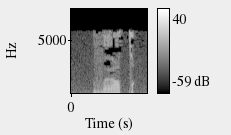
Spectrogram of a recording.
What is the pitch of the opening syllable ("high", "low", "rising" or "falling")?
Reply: rising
